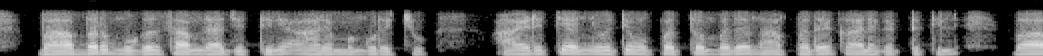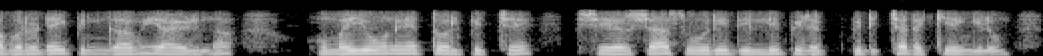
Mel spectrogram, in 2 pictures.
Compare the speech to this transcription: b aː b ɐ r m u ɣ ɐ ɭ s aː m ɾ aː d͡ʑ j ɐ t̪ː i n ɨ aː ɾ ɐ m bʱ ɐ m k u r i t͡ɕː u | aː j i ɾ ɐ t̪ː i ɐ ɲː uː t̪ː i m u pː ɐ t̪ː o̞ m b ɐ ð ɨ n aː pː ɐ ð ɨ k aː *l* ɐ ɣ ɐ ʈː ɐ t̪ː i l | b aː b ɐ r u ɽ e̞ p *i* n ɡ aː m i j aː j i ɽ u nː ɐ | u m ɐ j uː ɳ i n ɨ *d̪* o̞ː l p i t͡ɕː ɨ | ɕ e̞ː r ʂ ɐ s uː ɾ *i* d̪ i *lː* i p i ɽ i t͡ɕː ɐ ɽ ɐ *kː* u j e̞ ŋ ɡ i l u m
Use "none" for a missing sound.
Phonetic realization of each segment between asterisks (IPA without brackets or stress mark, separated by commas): l, i, t̪, i, lː, kː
